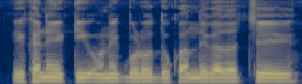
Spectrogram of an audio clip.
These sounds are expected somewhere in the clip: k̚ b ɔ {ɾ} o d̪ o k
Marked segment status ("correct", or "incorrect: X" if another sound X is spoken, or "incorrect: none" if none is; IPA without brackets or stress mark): incorrect: ɽ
